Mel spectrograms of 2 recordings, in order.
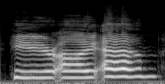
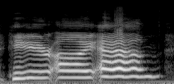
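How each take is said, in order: Both takes have the same delivery.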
